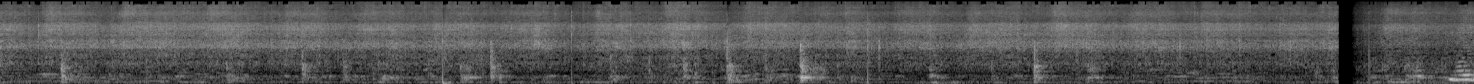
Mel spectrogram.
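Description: Curry leaves sizzle steadily in hot oil in a pan, with a loud continuous frying hiss and scattered stirring scrapes running almost the whole time and a brief dropout near the end.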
